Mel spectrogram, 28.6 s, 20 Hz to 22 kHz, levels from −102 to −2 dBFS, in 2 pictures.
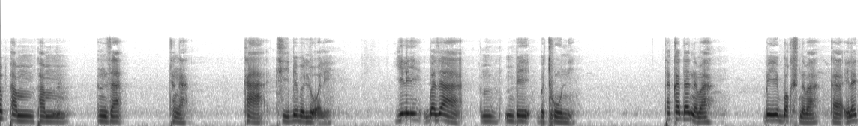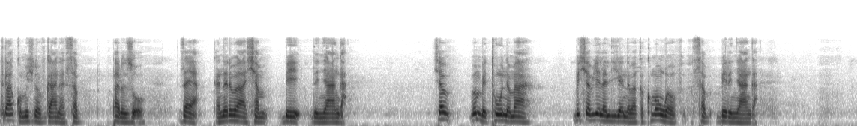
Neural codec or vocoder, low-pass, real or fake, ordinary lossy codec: none; 7.2 kHz; real; Opus, 64 kbps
